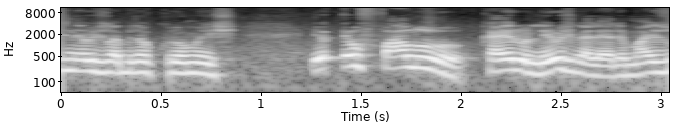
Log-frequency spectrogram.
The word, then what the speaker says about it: caeruleus: Eu falo Caeruleus, galera, mas o certo mesmo não é Caeruleus. Cerúleos, né, a pronúncia é certa, né?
